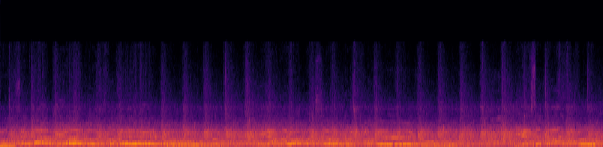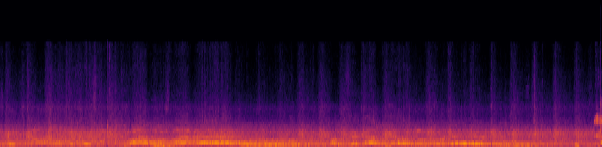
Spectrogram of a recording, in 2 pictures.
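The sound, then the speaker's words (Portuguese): A big crowd of Flamengo football fans in a stadium sings the chant "Vamos, Flamengo" together, loud and unbroken throughout, with a steady rhythmic pulse of claps or beats running beneath the massed voices. “Outra música que empurra bastante, aquela Vamos, Flamengo.”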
